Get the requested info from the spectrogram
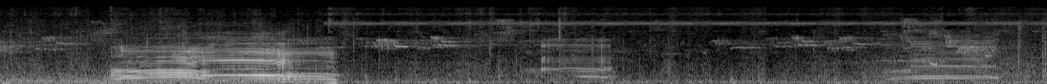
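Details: Cattle in a shed at night in a traditional village setting: a loud wavering moo lasting two seconds, then two shorter, softer moos spaced a few seconds apart, with a steady high electrical whine in the background.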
